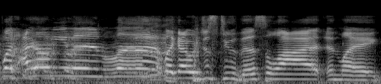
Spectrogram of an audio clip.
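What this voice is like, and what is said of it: Sarah Silverman impression. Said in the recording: “Where's this accent come from? ... I would talk like her”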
